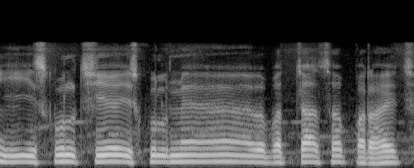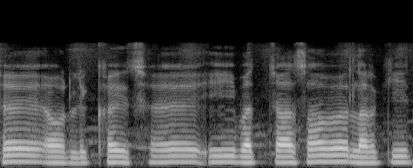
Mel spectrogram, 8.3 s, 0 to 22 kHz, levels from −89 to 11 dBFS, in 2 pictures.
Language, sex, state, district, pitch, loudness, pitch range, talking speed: Maithili, male, Bihar, Samastipur, 145 Hz, -16 LUFS, 135-155 Hz, 125 wpm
